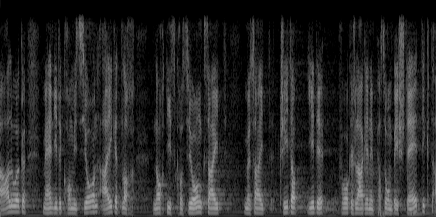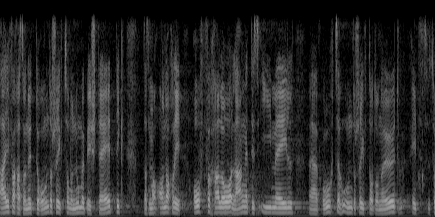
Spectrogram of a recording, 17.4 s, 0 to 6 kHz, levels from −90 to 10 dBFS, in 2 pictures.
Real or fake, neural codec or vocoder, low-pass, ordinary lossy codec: real; none; 5.4 kHz; none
